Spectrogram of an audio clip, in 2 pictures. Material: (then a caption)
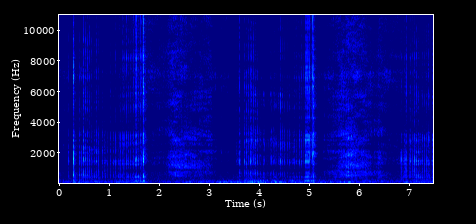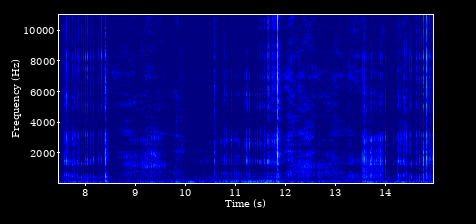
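Plastic. A green-and-black striped tool taps and scratches along the lower left edge of a hollow plastic compact cassette shell. Soft, bright, papery scratching comes in irregular bursts, broken by occasional sharp, dry clicks that stop almost instantly.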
